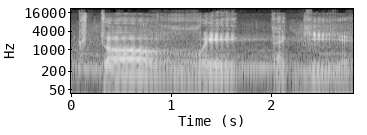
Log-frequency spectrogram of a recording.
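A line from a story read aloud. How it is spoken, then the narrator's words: Quiet, careful question. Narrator (Russian): Негромко, тщательно подбирая слова, спросил он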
